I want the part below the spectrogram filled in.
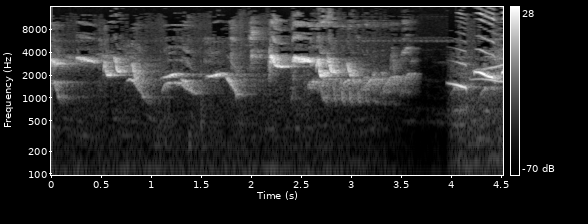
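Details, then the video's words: Female White-rumped shama, first plumage, producing harsh, buzzy, descending slurred phrases run together over steady low background hum, a brief silence, then renewed rasping notes. "เสียงนกกางเขนดง หรือบินหลาดง"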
